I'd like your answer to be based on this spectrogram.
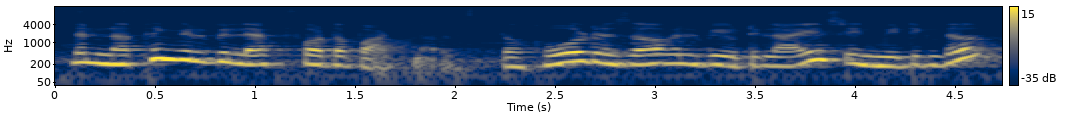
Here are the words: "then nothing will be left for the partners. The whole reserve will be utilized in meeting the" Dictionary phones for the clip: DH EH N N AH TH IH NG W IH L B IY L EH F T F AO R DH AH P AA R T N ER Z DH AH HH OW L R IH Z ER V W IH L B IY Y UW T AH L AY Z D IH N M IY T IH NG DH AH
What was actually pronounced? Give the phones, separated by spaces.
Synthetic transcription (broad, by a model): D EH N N AH T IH NG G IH L B IY L EH F T F AO R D AH P AA R T N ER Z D AH HH OW L R IH Z ER V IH L B IY Y UW T AH L AY Z D IH N M IY T IH NG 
